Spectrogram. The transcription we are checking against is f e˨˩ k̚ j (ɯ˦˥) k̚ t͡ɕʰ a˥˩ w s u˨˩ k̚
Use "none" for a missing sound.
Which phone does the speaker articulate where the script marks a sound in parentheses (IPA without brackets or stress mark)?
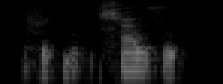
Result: u˦˥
